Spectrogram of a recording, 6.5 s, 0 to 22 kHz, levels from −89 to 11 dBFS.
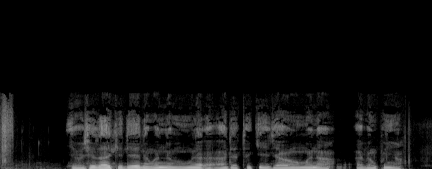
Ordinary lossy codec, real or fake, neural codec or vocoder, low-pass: MP3, 48 kbps; real; none; 9.9 kHz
